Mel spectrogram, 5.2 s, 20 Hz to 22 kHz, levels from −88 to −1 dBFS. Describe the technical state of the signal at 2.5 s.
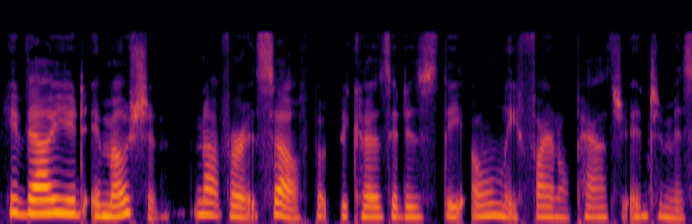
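A short stall from a late packet runs from 2.45 to 2.51 s. A packet arrived behind schedule, the jitter buffer ran dry, and the receiver held the last bit of speech for about 37 ms until the data turned up, then resumed from the same point. Nothing is skipped, but that sound lingers too long, with a faint buzzy or slightly dipped quality and a small added delay of the same length.

Short concealed packet loss follows immediately, from 2.51 to 2.57 s. About 40 ms of the call never reached the decoder, so the receiver invented roughly 39 ms to fill the gap, extending the preceding sound from its pitch or as shaped noise, then crossfading back into real audio. It comes across as a brief smear or wobble, and a short consonant in that stretch can drop out. Around both events the call codec's top end stops near 12 kHz, which fits Opus in super-wideband mode.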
